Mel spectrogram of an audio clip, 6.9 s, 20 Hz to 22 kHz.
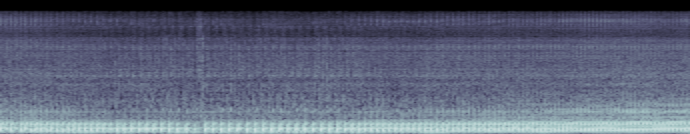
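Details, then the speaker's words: PE24 carburetor motorcycle after moving the needle clip from middle to top position, air screw now about 1–2 turns: even single-cylinder idle thump with only a slight early dip; idle far steadier than before and needs only slight idle-screw adjustment. "idlenya pun berbeda sekali dengan Sebelumnya saya tidak usah nyetting idle dalam-dalam ya"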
